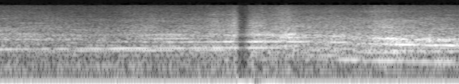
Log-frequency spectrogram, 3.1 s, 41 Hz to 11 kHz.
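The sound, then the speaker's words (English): A Capri race car drones past on the track during a six-hour endurance race at Snetterton in 2011. Its engine note stays steady and continuous, briefly dipping midway before swelling again. “There's the Capri, and that is a 2.36.1.”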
